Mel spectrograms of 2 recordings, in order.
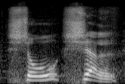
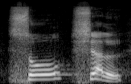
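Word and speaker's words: social: अब देखो यदि सी के आगे आई ए हो तो सी का उच्चारण श होता है। क्या होता है? श होता है। क्या लिखा हमने? सोशल सोशल सोशल तो यहां पे शल हो रहा है।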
